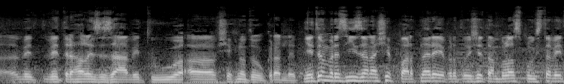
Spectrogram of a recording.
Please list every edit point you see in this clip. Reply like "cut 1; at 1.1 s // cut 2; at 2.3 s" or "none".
cut 1; at 1.8 s // cut 2; at 3.0 s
